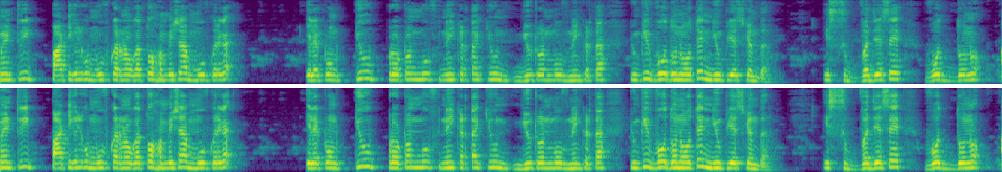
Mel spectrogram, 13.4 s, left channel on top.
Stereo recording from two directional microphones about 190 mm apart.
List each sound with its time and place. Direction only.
0.0 s speech: 60° right (ahead or behind)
